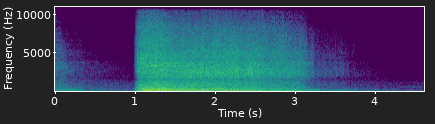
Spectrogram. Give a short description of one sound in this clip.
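A heavy rushing roar surges and fades.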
